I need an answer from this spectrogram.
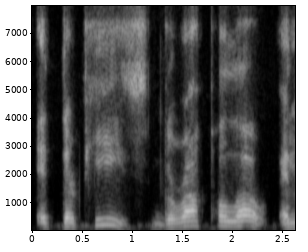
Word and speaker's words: Garoppolo: there's still people that I know that can't pronounce Garoppolo, and they say Garofalo, and I'm like, it's That's peas. Janine Garoppolo. I'm like, they're peas, Garoppolo, and like, Maybe if they think there's an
